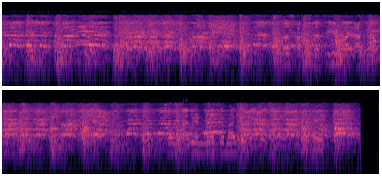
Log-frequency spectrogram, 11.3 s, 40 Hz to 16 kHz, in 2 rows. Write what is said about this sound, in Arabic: حضر جلسة اليوم 198 نائبا من أصل 275 عضوا في مجلس النواب. وردد النواب المعارضون للاتفاقية هتافات ضد إقرارها خلال عملية التصويت.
